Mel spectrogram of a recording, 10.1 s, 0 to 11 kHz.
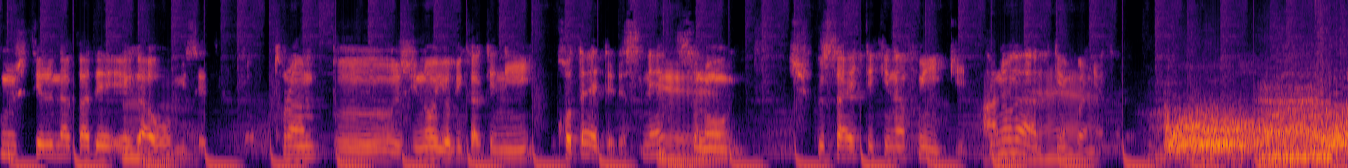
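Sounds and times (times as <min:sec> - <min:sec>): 
speech: 0:00.0 - 0:09.8
lion cub roaring: 0:08.6 - 0:10.1.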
